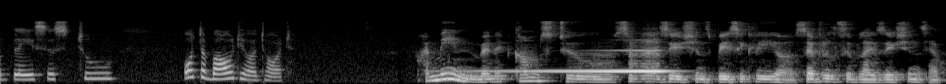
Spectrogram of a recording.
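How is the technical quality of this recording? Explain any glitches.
The recording has three faults, all from about 4.2 s onward.

A loudspeaker feedback squeal runs from 4.24 to 6.96 s. A microphone is hearing the loudspeaker it feeds. At 619 Hz the loop gain passes unity. That tone swells over roughly two seconds into a steady squeal, well above the speech.

From 4.47 to 4.52 s there is a very faint, delayed copy of the speech, 312 ms behind the original. It is likely an echo leak. The far end's echo canceller let some loudspeaker sound back through its microphone.

The background gated by the echo canceller appears seven times: 4.64 to 4.81, 5.81 to 6.14, 7.09 to 7.34, 7.57 to 7.80, 8.56 to 8.75, 8.91 to 9.16, and 9.34 s to the end. Each time, the canceller cut the microphone by up to about 40 dB while the loudspeaker played. The room tone drops out briefly, then returns.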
